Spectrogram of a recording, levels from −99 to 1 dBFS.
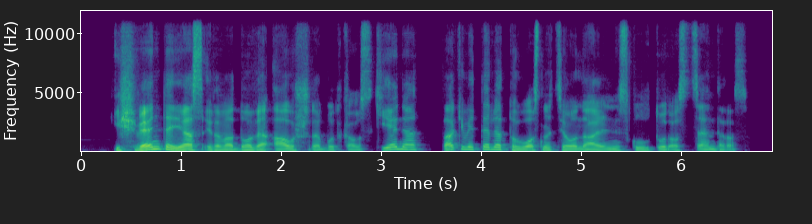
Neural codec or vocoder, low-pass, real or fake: codec, 44.1 kHz, 7.8 kbps, DAC; 10.8 kHz; fake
